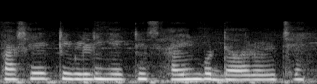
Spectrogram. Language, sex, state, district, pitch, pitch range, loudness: Bengali, female, West Bengal, Cooch Behar, 240 Hz, 225-250 Hz, -13 LUFS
